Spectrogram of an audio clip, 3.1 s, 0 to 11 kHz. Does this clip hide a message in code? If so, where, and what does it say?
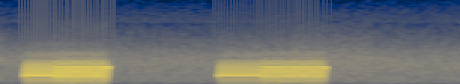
Yes: packet radio (AX.25, as in APRS), 1200 baud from 0.2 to 2.2 s, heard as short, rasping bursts.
